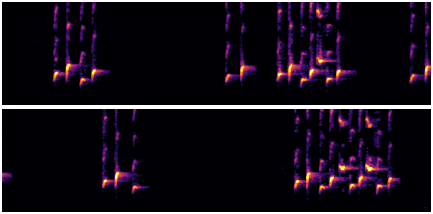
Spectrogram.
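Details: European goldfinch training song for young birds, F.O.C.S.E code: short clusters of three to six sharp twittering notes separated by pauses of one to two seconds, quiet and clean.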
